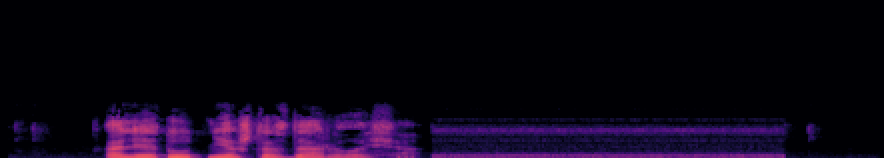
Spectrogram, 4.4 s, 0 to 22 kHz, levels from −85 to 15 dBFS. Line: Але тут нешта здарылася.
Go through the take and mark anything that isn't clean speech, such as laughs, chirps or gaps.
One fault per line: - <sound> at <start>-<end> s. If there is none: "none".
none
